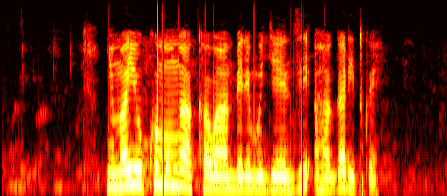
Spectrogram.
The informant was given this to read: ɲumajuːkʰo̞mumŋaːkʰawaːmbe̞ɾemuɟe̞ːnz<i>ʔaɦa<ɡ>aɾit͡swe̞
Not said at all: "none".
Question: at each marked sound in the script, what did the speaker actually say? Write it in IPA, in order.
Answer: i, ɡ

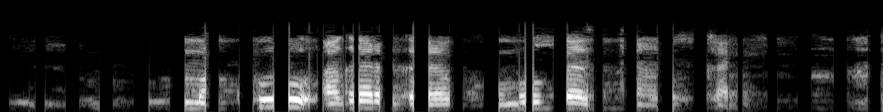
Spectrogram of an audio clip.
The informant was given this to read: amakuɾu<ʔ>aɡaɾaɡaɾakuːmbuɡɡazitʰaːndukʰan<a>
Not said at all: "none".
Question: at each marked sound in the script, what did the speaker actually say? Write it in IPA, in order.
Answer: ʔ, e

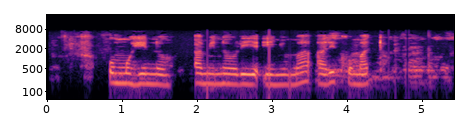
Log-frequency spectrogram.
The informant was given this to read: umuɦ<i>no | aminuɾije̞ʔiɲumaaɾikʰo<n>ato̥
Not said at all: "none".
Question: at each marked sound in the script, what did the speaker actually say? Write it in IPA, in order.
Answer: i, m

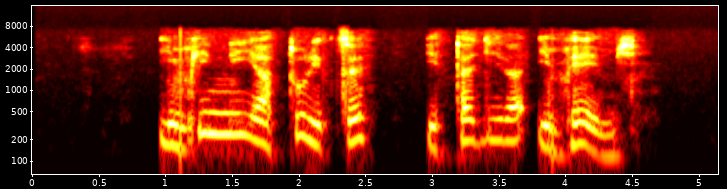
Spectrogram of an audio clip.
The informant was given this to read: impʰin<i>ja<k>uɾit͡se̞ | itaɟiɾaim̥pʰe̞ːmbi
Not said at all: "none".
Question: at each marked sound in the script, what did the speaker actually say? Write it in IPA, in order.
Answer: i, t

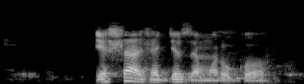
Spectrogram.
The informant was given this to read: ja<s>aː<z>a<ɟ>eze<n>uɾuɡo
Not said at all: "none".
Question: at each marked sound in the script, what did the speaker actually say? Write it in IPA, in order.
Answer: ʃ, ʒ, ɟ, m

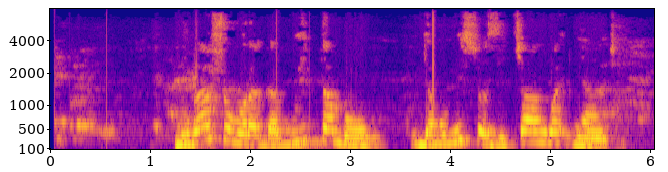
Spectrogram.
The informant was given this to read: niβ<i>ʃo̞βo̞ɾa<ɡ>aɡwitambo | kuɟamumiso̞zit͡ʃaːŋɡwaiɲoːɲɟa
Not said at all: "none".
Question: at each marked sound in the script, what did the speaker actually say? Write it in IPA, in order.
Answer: a, ɡ

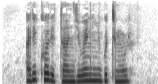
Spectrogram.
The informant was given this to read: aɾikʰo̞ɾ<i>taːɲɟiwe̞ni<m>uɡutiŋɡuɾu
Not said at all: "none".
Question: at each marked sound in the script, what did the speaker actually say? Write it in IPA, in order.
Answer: i, ɲ

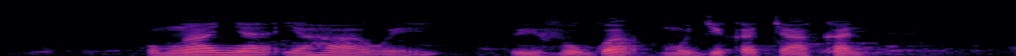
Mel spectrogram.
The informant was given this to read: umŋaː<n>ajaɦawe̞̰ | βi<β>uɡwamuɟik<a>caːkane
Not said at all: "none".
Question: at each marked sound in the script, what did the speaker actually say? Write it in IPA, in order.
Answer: ɲ, v, a

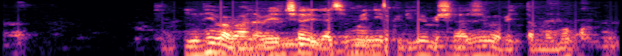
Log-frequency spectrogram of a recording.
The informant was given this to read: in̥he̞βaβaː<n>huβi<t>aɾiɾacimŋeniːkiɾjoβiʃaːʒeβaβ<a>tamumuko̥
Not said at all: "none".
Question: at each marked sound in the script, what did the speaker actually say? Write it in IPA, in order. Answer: n, t͡ʃ, i

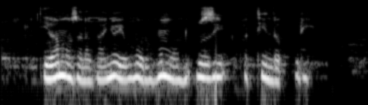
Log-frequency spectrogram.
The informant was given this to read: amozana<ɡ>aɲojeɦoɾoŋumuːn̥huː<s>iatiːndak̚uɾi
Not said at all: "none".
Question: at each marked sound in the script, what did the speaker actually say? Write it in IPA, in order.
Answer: ɡ, z

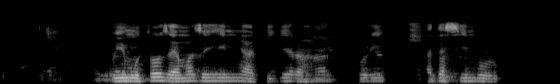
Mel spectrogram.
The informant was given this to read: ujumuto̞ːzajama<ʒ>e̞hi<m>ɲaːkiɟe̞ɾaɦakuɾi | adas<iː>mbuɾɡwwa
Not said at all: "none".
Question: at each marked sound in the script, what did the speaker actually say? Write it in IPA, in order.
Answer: z, m, iː

